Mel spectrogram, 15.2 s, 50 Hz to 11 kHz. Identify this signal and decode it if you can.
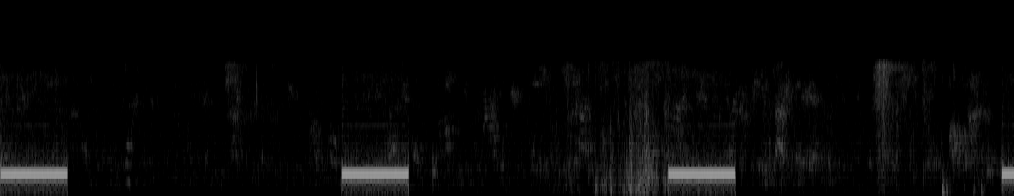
Ringback tone (Europe, 425 Hz), with speech.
